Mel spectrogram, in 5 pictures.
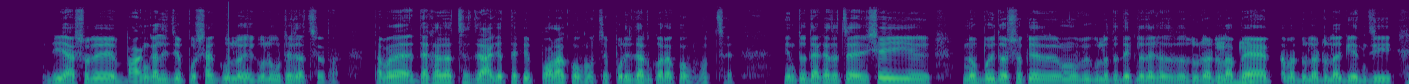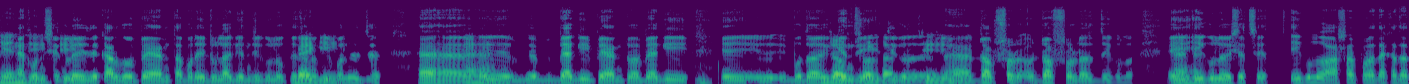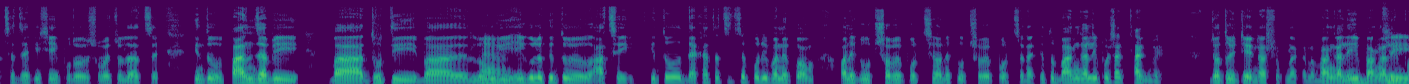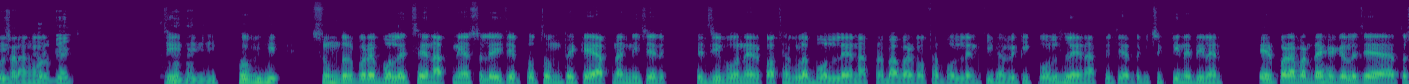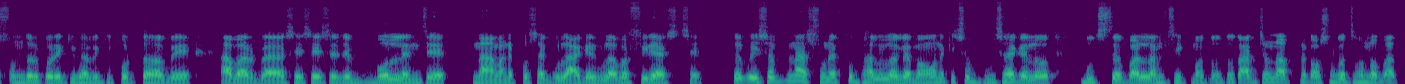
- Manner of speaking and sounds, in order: other background noise; laughing while speaking: "খুবই"; chuckle; laughing while speaking: "করলেন"
- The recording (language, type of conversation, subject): Bengali, podcast, পোশাক কি আত্মবিশ্বাস বাড়াতে সাহায্য করে বলে আপনি মনে করেন?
